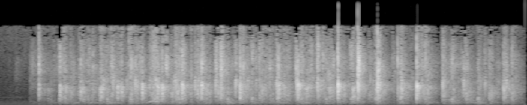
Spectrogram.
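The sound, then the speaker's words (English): Audience applause at a poetry night breaks out after a moment of quiet and carries on as dense, steady clapping at moderate volume, with a few sharper claps standing out. “So let's give him a hand again and again and again.”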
